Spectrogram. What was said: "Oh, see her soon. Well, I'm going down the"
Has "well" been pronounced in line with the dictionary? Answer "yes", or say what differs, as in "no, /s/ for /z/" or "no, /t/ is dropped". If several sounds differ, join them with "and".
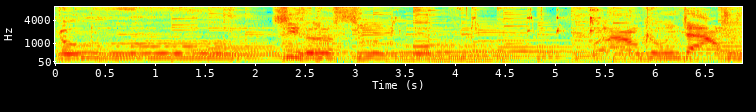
no, /n/ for /l/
